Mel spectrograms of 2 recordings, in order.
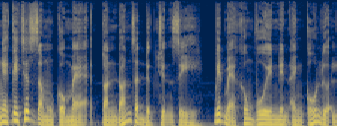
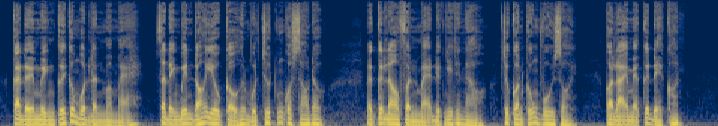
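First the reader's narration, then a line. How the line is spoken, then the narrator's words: Sighing. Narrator (Vietnamese): Toàn thở dài rồi bảo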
